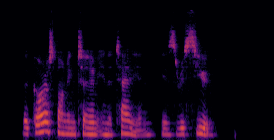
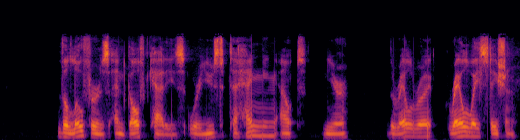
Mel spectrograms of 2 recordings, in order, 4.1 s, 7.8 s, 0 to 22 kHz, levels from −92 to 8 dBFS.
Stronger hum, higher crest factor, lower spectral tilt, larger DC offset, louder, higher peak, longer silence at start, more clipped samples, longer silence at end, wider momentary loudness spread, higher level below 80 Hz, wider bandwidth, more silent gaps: neither; about the same, 20 dB vs 24 dB; first, -4.5 dB/octave vs -2.5 dB/octave; neither; second, -39 LUFS vs -25 LUFS; second, -20 dBFS vs -4 dBFS; second, 0.35 s vs 0.9 s; neither; first, 0.9 s vs 0.1 s; about the same, 14 LU vs 14 LU; second, -84 dBFS vs -68 dBFS; first, 16 kHz vs 8.2 kHz; neither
